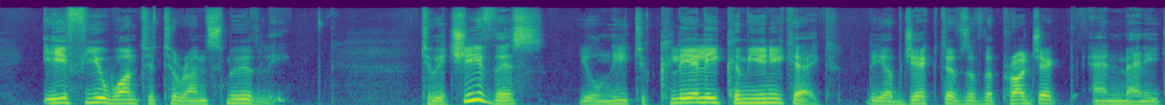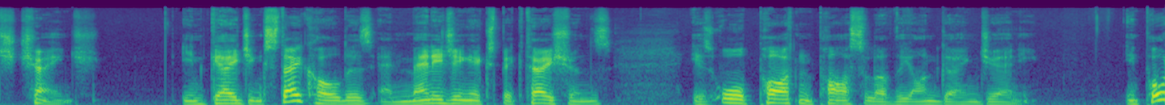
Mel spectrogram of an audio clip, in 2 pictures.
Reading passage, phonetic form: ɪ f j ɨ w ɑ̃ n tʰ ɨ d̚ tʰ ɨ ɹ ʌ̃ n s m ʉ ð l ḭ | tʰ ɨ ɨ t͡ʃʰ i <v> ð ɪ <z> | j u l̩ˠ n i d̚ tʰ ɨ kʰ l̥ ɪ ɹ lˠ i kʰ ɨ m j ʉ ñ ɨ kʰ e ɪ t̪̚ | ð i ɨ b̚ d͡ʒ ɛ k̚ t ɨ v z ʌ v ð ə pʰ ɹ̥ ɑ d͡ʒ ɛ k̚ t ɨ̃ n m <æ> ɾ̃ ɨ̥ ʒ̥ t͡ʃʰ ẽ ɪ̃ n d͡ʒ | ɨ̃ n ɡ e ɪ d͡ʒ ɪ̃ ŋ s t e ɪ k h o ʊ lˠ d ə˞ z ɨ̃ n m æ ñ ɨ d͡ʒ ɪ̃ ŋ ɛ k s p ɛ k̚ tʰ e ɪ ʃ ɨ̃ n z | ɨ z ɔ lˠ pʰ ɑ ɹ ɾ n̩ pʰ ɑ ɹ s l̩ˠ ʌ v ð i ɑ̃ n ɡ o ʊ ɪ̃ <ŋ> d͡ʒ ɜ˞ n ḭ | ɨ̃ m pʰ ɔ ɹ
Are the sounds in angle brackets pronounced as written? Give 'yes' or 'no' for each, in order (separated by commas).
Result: yes, no, yes, yes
